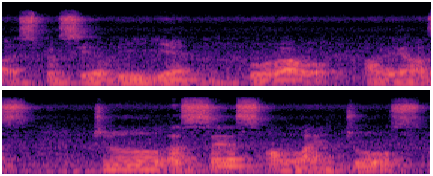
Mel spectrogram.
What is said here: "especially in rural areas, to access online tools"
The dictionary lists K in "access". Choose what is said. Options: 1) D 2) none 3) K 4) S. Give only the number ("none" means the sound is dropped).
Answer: 2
